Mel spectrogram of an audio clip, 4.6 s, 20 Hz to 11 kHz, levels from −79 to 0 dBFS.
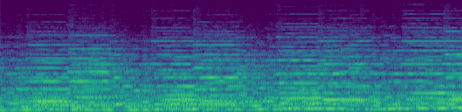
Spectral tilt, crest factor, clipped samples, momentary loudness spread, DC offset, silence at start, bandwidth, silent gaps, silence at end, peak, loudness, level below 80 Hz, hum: -8 dB/octave; 12 dB; under 0.1%; 4 LU; under 0.1%; 0 s; 9.8 kHz; none; 0 s; -8 dBFS; -22 LUFS; -48 dBFS; none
